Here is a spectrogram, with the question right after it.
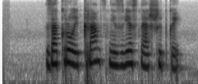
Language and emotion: Russian, neutral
